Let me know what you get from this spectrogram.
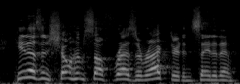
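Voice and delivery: ordinary talk, nothing marked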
